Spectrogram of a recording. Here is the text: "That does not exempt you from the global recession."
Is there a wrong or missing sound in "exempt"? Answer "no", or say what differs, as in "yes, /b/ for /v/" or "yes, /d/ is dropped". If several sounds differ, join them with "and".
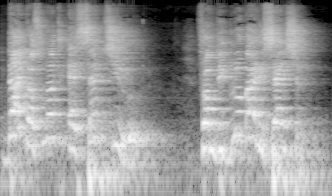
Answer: yes, /m/ is dropped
